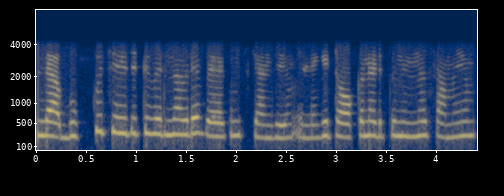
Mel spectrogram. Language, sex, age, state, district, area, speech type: Malayalam, female, 45-60, Kerala, Kozhikode, urban, conversation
